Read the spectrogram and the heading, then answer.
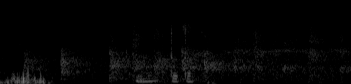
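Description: Patter of small, light footsteps, like a child's, hurrying up or down stairs in a building near a music hall, around the second floor, a few soft thumps scattered irregularly over a steady background hiss.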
